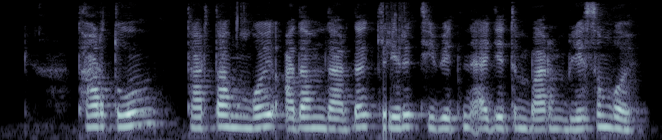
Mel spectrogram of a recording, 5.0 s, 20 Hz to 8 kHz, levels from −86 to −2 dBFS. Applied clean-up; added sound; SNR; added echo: neural separator model SepFormer DNS4.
